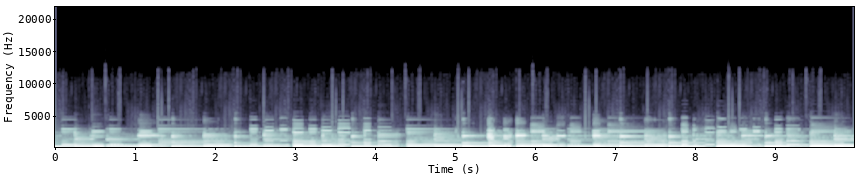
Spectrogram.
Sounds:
tapping guitar

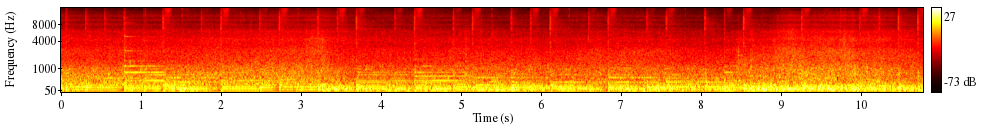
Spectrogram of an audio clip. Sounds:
Wind, Waves, Wind noise (microphone), Ocean

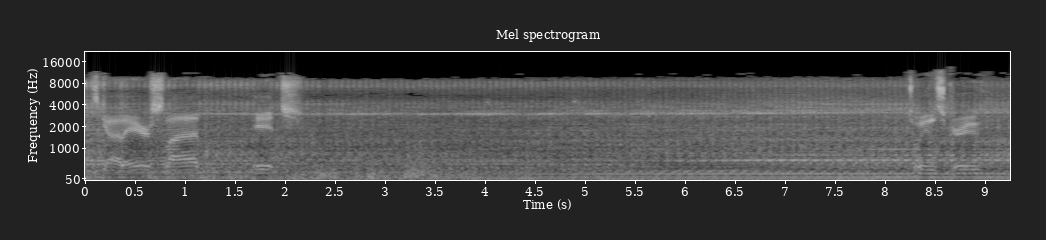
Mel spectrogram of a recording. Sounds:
Vehicle, Speech

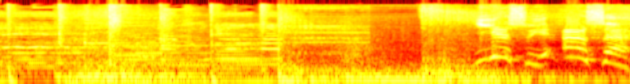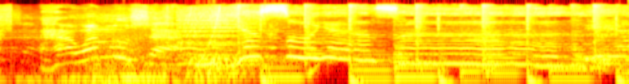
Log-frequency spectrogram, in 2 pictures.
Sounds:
Speech, Music, Gospel music

